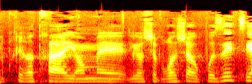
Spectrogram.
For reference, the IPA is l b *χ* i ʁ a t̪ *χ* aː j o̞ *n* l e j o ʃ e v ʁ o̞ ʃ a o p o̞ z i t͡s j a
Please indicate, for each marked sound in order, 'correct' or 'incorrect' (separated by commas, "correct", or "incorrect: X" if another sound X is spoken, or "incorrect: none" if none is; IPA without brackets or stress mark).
correct, correct, incorrect: m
